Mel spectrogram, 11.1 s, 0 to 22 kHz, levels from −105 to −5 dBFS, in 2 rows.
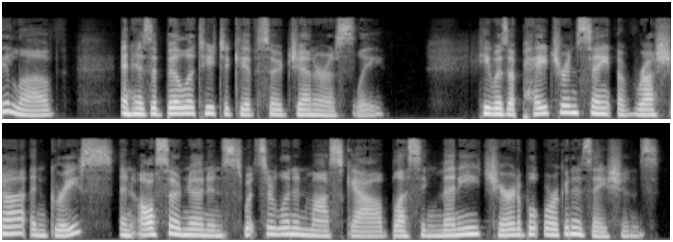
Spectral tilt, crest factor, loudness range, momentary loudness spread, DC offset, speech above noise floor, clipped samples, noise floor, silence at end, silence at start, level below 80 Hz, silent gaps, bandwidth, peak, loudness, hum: -4.5 dB/octave; 18 dB; 2 LU; 6 LU; under 0.1%; 36 dB; under 0.1%; -59 dBFS; 0.1 s; 0 s; -60 dBFS; none; 12.5 kHz; -6 dBFS; -23 LUFS; none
